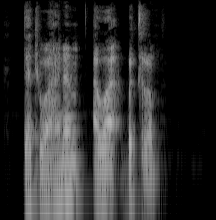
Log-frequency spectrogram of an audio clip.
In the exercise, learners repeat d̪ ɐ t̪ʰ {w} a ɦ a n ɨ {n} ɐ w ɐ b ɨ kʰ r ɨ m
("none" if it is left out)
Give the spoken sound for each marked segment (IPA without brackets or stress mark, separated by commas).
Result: w, m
